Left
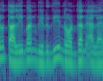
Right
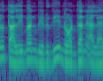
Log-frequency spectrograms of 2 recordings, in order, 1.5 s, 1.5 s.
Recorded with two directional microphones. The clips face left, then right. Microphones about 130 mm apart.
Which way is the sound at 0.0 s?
30° left (ahead or behind).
